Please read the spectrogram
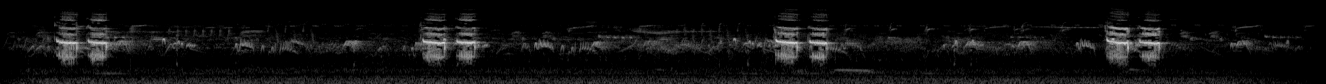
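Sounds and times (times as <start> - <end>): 
Green Jay piping calls: 0.6 - 1.3, 4.2 - 4.9, 7.7 - 8.6, 11.0 - 11.7.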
